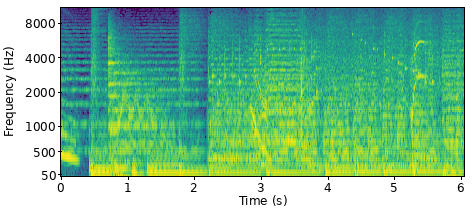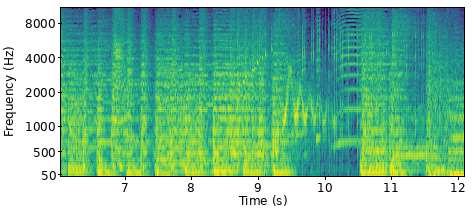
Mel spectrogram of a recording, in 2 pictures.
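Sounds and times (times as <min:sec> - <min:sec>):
playful background music: 0:00.0 - 0:12.0.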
